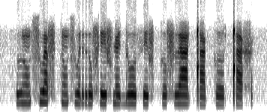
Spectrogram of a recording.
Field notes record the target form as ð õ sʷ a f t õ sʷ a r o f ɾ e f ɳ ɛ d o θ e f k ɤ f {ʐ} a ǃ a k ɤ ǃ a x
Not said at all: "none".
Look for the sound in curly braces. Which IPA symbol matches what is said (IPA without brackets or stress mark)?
ð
